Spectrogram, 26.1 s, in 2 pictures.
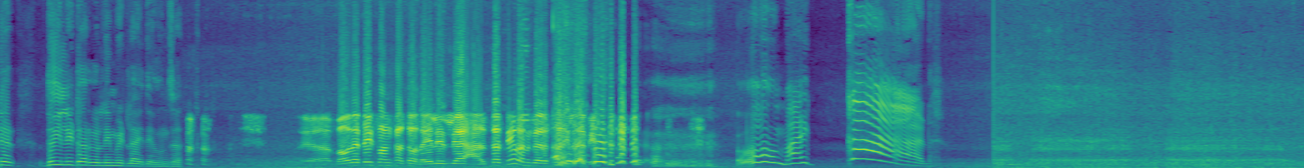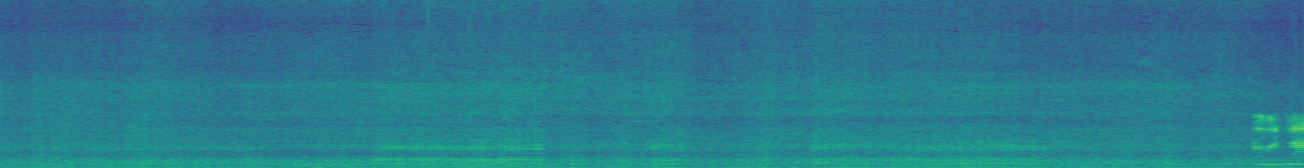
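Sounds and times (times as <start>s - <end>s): motorcycle engine cruising: 9.4s - 25.6s.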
